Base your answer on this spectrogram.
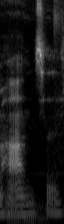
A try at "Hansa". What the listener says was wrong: Hansa. Because in English it's actually Hansa with an A in the end, but it's in German it's Hanse with an E in the end.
